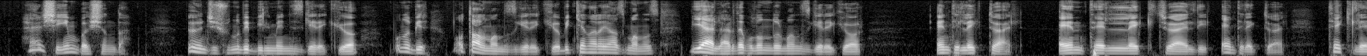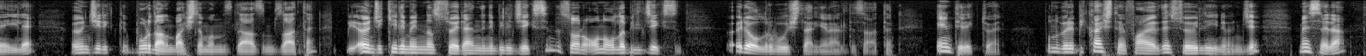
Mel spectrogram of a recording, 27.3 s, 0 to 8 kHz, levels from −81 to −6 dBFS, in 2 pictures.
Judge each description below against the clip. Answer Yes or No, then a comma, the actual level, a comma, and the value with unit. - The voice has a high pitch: No, low, 105 Hz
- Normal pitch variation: No, wide, 6.3 semitones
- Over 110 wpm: Yes, average, 125 wpm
